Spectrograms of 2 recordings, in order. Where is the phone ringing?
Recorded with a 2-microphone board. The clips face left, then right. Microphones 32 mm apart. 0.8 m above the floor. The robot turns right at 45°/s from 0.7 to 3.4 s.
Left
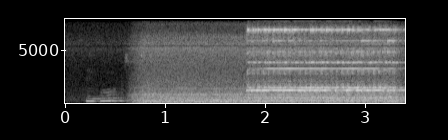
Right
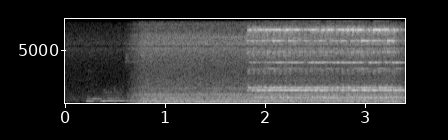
80° left, 3.5 m; by 3.3 s 150° left, 3.5 m.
